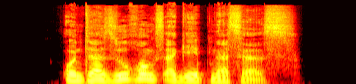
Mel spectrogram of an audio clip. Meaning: genitive singular of Untersuchungsergebnis
- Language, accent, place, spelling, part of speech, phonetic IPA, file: German, Germany, Berlin, Untersuchungsergebnisses, noun, [ʊntɐˈzuːxʊŋsʔɛɐ̯ˌɡeːpnɪsəs], De-Untersuchungsergebnisses.ogg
